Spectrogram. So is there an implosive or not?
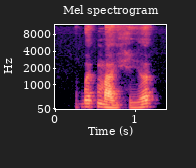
yes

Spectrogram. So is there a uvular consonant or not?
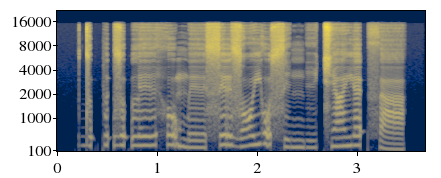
no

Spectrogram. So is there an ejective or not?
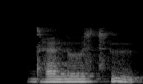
yes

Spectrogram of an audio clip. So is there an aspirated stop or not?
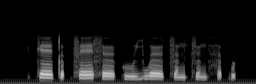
no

